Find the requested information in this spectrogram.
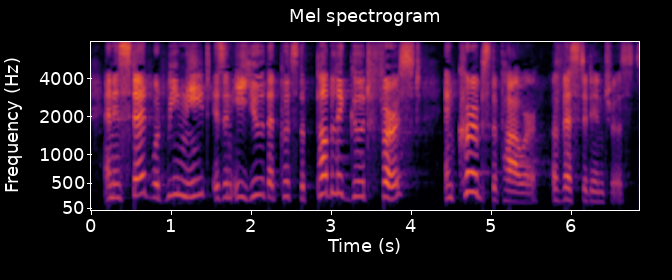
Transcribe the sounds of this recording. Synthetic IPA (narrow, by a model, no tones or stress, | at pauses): ʔɨ̃nɨ̃nstɛd̚wʌt̚winiɾɪzɨ̃n̩ʔijʉðɨt̚pʰʊtsðɨpʰʌblɨk̚ɡ̥ʊd̥fɜ˞st | ɨ̃nkʰɜ˞bzðɨpʰaʊə˞ʔʌvɛstɨɾɪ̃nt͡ʃɹ̥ɨ̰sts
